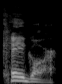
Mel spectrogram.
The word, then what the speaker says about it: CAGR: Yeah, so CAGR It is pronounced keger.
